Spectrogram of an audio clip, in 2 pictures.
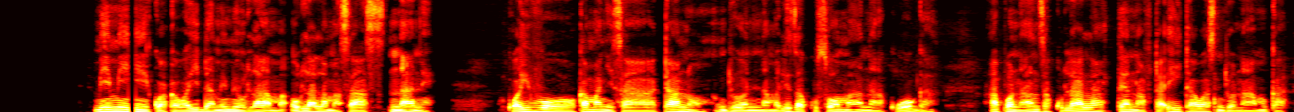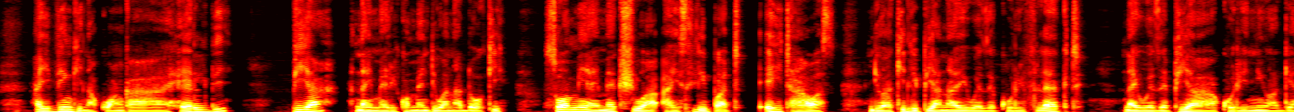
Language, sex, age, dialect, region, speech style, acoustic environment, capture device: Swahili, male, 25-34, Kenya - Nairobi Sheng-influenced, Kenya, focused; excited; nervous, people talking; music; nature, mobile / Linux / Chrome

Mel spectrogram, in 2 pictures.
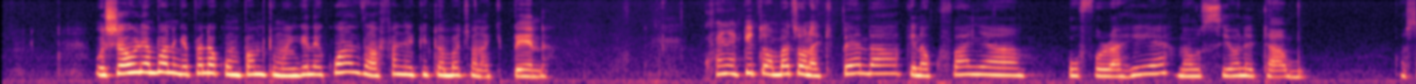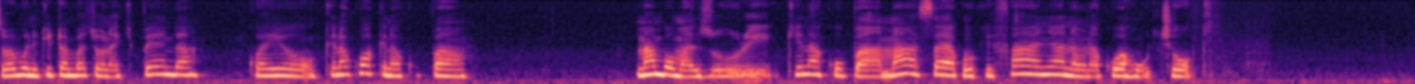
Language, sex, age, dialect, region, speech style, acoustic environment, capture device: Swahili, female, 25-34, Tanzania - Dar es Salaam, Tanzania, relaxed, nature; silence; appliances, desktop / Windows / Chrome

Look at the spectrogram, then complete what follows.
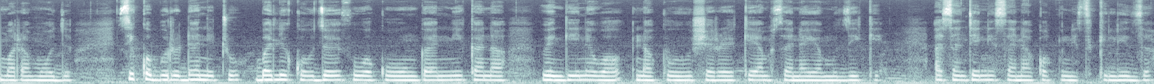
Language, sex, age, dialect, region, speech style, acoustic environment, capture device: Swahili, male, 18-24, Kenya - Nairobi Sheng-influenced, Kenya, relaxed; happy; excited; focused, people talking; nature, desktop / Windows / Chrome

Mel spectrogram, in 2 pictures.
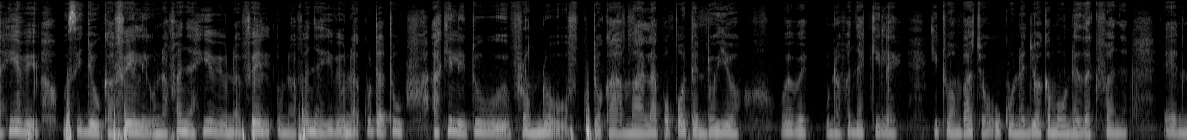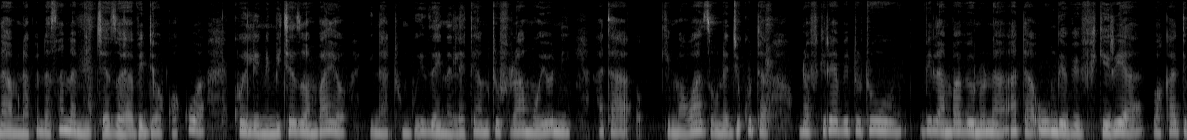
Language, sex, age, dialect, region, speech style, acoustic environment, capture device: Swahili, female, 25-34, Kenya - Nairobi Sheng-influenced, Kenya, happy, nature, mobile / Linux / Chrome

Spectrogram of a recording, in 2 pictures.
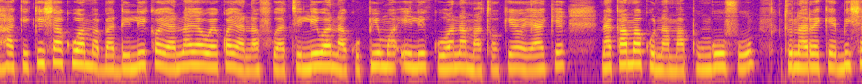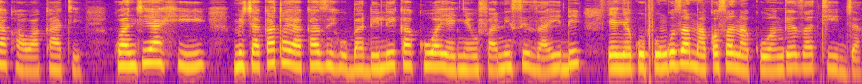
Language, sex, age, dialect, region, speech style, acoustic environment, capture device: Swahili, female, 18-24, Kenya - Nairobi Sheng-influenced, Kenya, relaxed, nature, mobile / Linux / Chrome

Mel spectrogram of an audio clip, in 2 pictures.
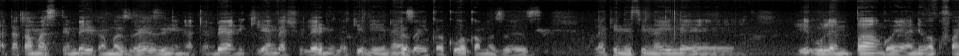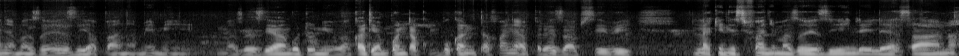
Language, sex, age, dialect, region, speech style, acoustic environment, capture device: Swahili, male, 18-24, Kenya - Nairobi Sheng-influenced, Kenya, relaxed, nature; people talking, mobile / Linux / Chrome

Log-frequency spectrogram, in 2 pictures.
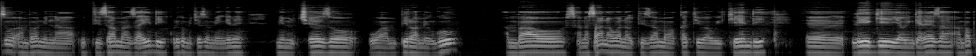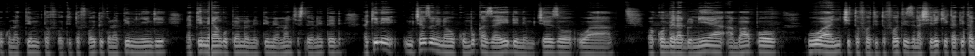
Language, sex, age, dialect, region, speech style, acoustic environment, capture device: Swahili, male, 25-34, Kenya - Mombasa, Kenya, relaxed, people talking, mobile / Linux / Chrome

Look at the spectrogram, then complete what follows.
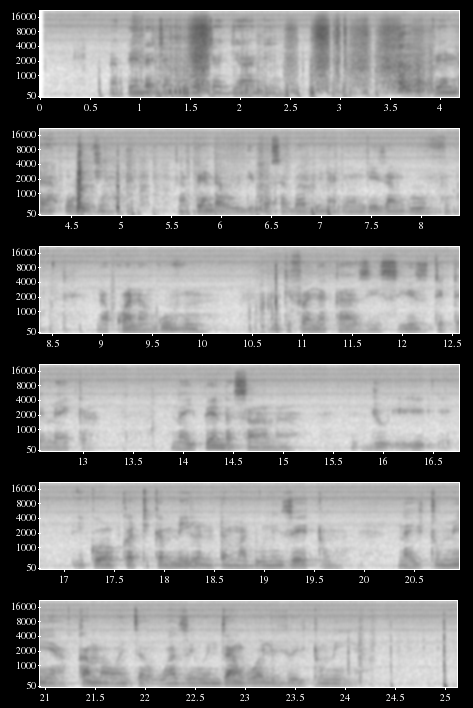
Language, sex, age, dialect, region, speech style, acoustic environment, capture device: Swahili, male, 18-24, Kenya - Nairobi Sheng-influenced, Kenya, relaxed, music, desktop / Windows / Chrome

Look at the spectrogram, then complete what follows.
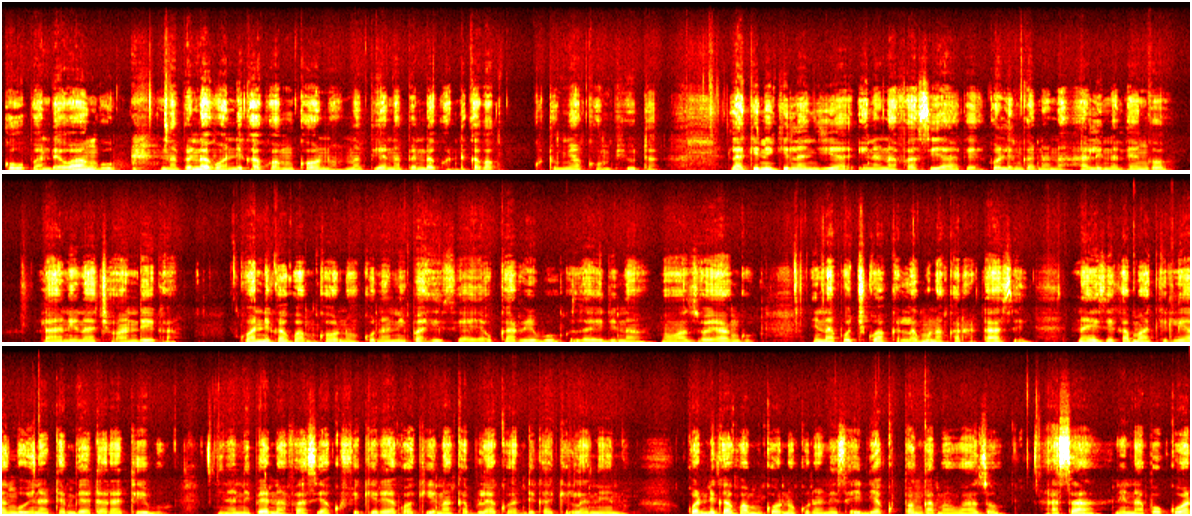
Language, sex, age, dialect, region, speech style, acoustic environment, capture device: Swahili, male, 18-24, Kenya - Nairobi Sheng-influenced, Kenya, focused; relaxed, silence, mobile / Linux / Chrome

